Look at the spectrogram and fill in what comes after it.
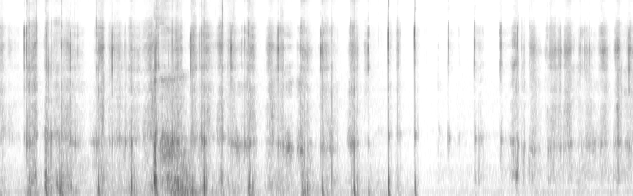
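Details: Teeth grinding (bruxism): rapid gritty scraping and crunching clicks of teeth grinding against each other.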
